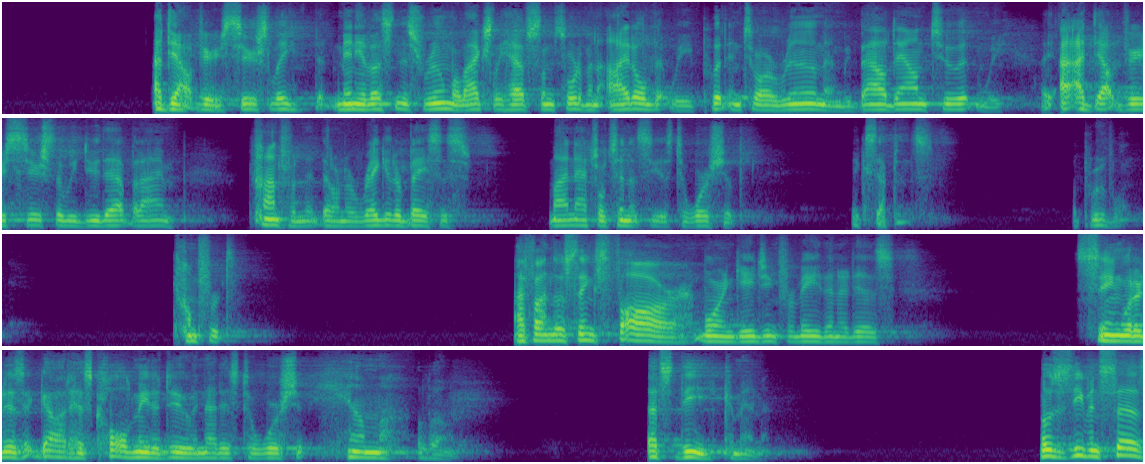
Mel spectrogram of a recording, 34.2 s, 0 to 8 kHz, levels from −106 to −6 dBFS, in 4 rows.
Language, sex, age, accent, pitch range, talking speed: English, male, 50-69, American, 135-175 Hz, 160 wpm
